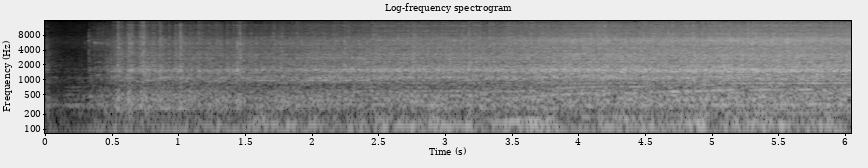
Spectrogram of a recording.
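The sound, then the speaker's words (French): A blender motor whirs steadily after a brief silence while mixing a cucumber soup, a loud, continuous buzzing grind that swells slightly in intensity as it runs, with no voices present. “Je retire les feuilles de menthe et un peu d'eau. Je mixe.”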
